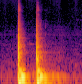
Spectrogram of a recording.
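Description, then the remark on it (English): Two firm knocks on the shut door of a captain's quarters, evenly spaced about a third of a second apart, each a sharp thud with a low, hollow ring that fades quickly into quiet. “Arthur is gonna knock.”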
